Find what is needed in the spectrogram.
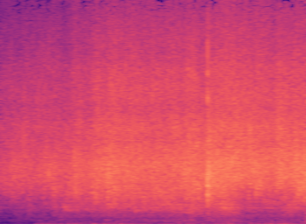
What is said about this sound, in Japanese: それじゃあ泡を流すから頭を後ろにしてね。それじゃあいくよ。目に水と泡が入らないように気をつけてね。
